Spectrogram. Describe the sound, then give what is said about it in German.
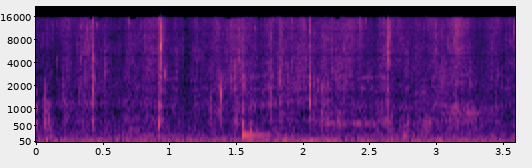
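Water dyed India Orange is tipped onto a top sitting in a bowl, giving a soft, continuous crackly trickle with a couple of sharp little ticks. It's faint, and no one speaks. “wird jetzt gleich da dieses Wasser von India Orange auf meinen Top kippen.”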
